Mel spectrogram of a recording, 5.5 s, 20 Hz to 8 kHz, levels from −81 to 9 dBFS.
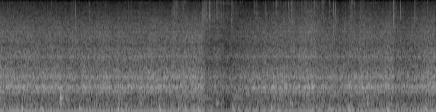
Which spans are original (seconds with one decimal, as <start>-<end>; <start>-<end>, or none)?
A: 0.0-5.5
